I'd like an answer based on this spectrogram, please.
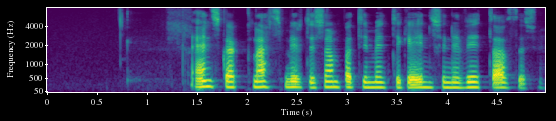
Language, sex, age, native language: Icelandic, female, 40-49, Icelandic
